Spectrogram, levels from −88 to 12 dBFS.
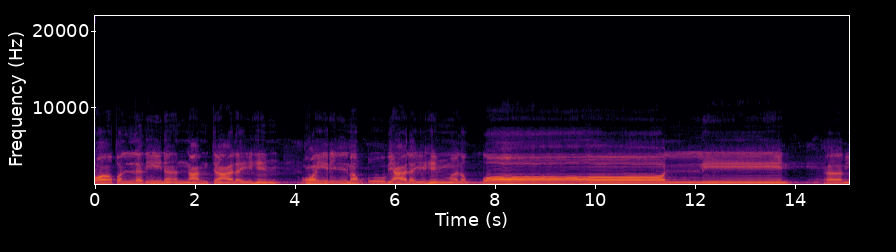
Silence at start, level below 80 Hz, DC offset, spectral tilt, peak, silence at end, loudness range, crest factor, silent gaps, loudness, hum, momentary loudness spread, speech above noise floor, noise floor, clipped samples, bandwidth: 0 s; -68 dBFS; under 0.1%; -7.5 dB/octave; -16 dBFS; 0 s; 6 LU; 12 dB; none; -29 LUFS; none; 9 LU; 21 dB; -49 dBFS; under 0.1%; 9.4 kHz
